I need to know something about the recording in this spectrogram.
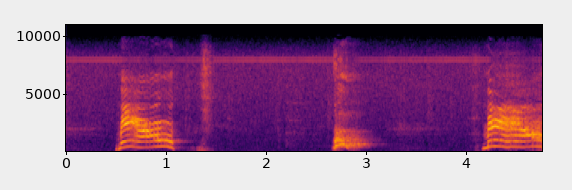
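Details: Twelve-year-old Australian Terrier singing along indoors, recorded 26 October 2010: three drawn-out, wavering howls with a rising then falling tone, separated by short silences.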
